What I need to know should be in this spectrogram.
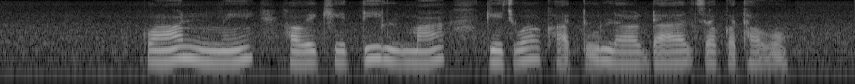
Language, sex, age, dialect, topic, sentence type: Chhattisgarhi, female, 18-24, Northern/Bhandar, agriculture, question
